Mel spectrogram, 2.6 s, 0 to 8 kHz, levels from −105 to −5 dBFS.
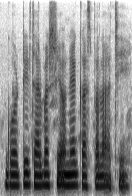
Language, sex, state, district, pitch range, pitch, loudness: Bengali, female, Assam, Hailakandi, 160-170 Hz, 165 Hz, -12 LUFS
